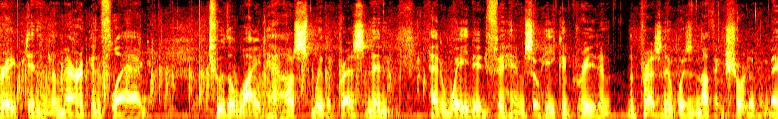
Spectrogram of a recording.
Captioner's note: cheering and applauding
